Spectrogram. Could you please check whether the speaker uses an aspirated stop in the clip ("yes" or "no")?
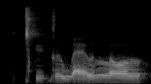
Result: yes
